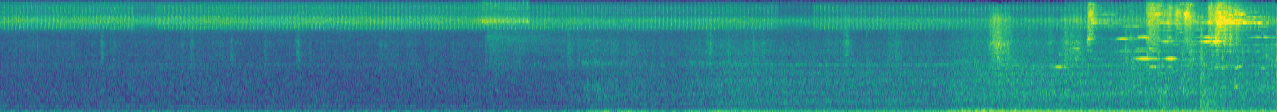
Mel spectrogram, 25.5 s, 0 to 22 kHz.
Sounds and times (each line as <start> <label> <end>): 19.7 Cargo Carriages Shunting 25.5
